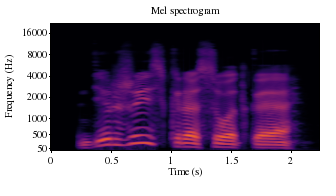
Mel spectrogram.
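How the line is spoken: Sad. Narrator (Russian): печально сказал Дрейк

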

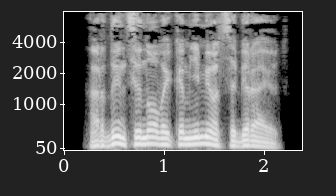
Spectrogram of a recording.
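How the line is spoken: Archer shouting. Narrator (Russian): прокричал один из оставшихся лучников ближнего десятка Андрея

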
